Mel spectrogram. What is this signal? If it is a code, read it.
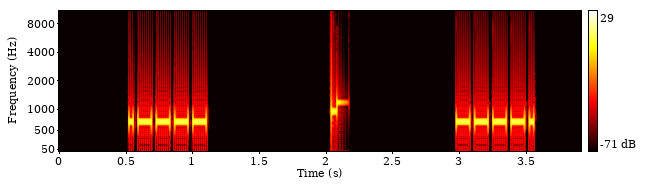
Morse code, heard as a keyed tone, about 36 wpm, 700 Hz. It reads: 1 9
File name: Single-Letter-Number-35wpm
